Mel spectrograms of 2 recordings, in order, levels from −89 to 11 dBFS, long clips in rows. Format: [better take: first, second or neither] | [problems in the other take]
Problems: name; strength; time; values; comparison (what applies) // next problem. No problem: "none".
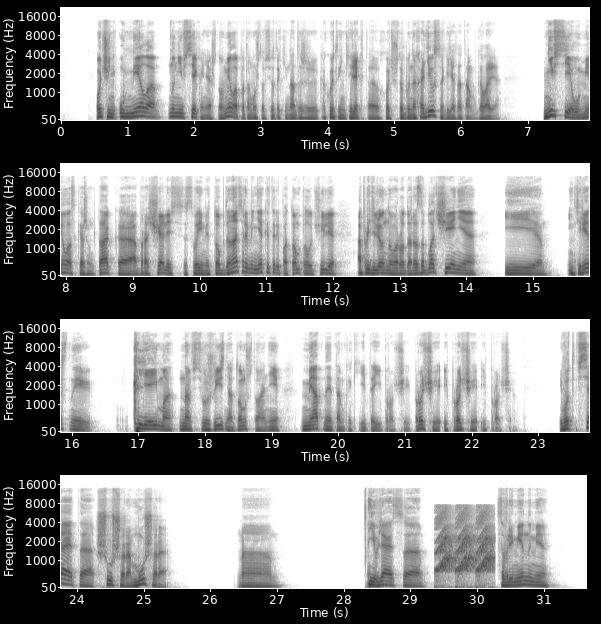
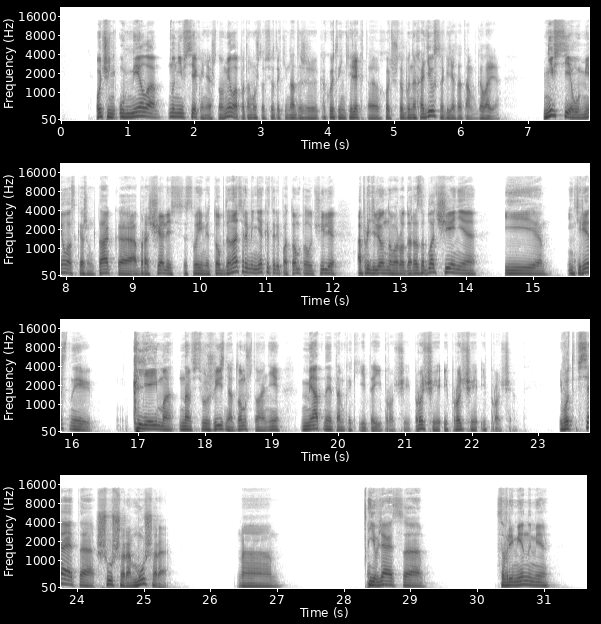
second | alarm; loud; at 29 s; peak 5 dB above the speech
